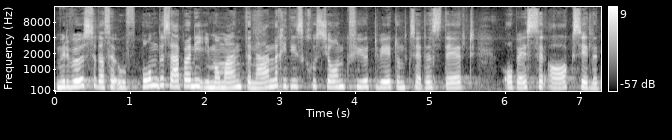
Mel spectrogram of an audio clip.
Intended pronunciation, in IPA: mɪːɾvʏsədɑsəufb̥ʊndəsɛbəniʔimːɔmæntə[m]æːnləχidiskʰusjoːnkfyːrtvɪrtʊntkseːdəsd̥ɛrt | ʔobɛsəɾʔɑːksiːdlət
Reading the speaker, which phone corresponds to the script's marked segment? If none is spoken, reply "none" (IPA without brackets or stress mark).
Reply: n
